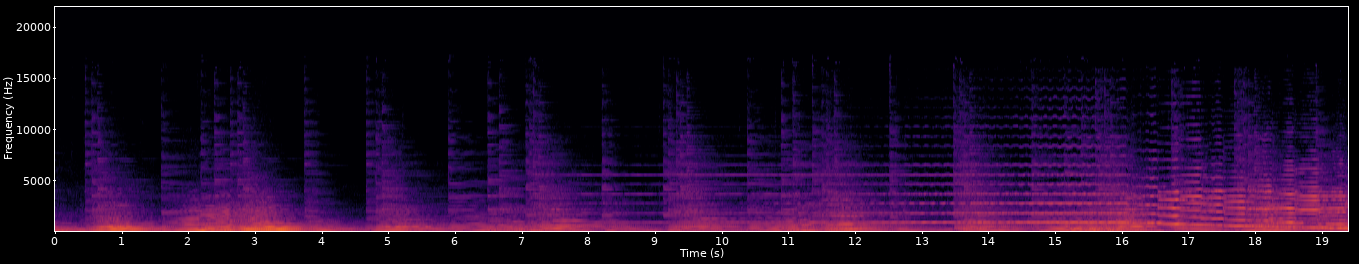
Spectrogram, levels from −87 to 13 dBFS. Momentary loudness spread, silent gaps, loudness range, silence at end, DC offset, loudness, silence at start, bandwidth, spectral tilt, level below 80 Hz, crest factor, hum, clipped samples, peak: 14 LU; none; 10 LU; 0 s; under 0.1%; -32 LUFS; 0 s; 16 kHz; -5.5 dB/octave; -48 dBFS; 18 dB; none; under 0.1%; -14 dBFS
